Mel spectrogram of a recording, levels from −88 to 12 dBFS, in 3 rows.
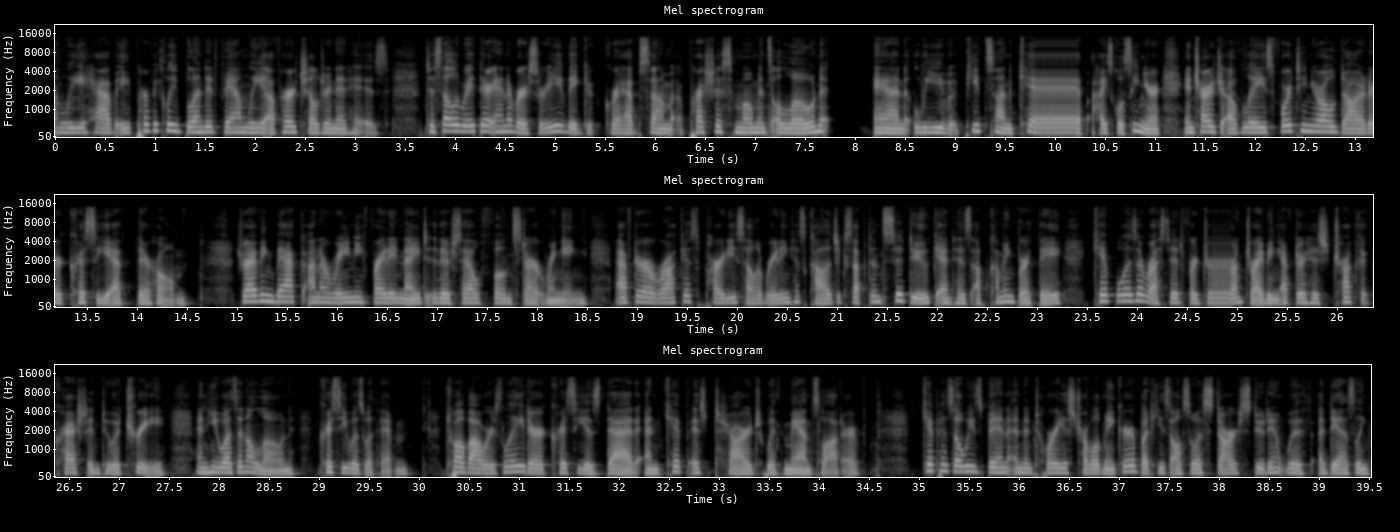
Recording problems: abrupt cut into speech; at the start
audio freezing; at 10 s and at 25 s

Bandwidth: 14 kHz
